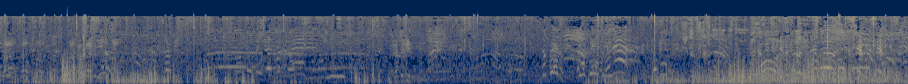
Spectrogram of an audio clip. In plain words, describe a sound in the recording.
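Young players shout and call to each other outdoors across an open field.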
